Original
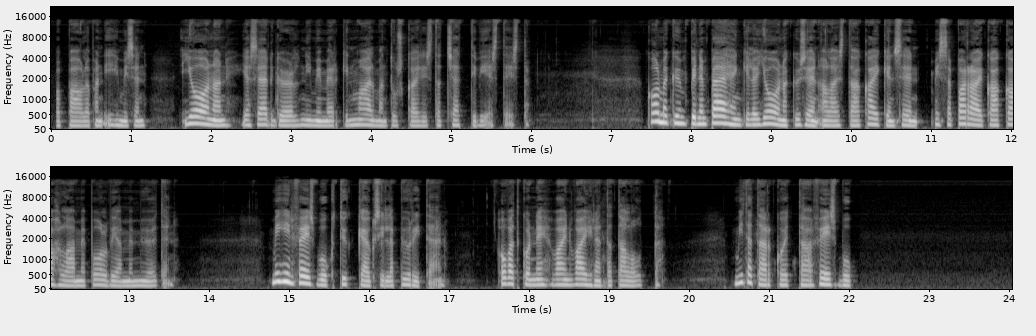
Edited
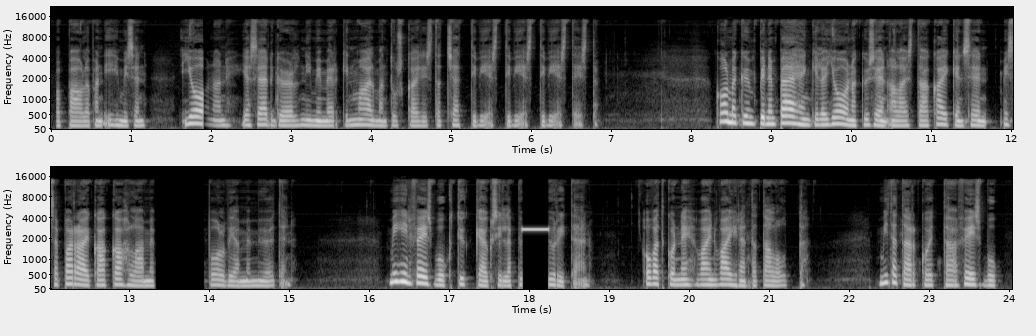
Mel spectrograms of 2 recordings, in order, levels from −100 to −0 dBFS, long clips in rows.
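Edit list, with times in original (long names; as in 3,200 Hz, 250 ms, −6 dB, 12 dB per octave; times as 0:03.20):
0:01.90–0:02.20: fade in quadratic
0:05.20–0:05.63: repeat, 3 plays
0:12.47: splice in silence 0.61 s
0:16.44: insert tone 2,710 Hz −20.5 dBFS 0.34 s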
